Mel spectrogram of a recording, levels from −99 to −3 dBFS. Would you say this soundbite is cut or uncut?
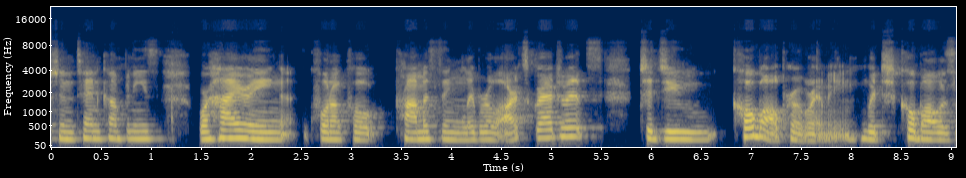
uncut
